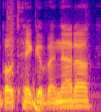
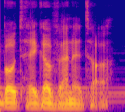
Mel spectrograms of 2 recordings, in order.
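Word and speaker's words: Bottega Veneta: often hear people saying BGA Vanetta and to be honest that's what I used to call it but because the name is Italian the correct pronunciation is technically BGA Veneta call it whatever you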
